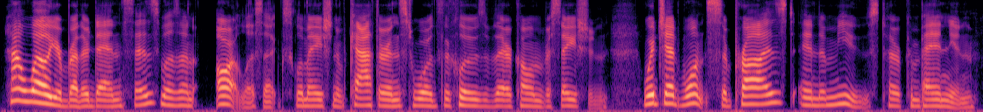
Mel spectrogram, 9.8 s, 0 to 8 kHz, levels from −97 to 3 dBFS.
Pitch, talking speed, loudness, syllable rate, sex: 185 Hz, 155 wpm, -21 LUFS, 5.0 syllables/s, female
